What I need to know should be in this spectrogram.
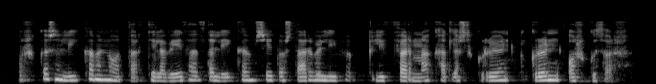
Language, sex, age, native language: Icelandic, female, 40-49, Icelandic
